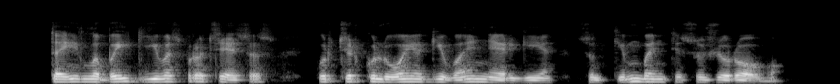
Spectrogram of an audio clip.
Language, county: Lithuanian, Utena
